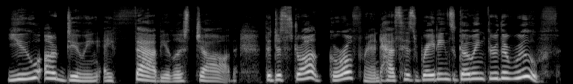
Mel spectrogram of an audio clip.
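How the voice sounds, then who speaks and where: Woman putting on a loud pushy campaign manager. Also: medium pitch, lively intonation, unhurried, no echo, studio quality, natural voice. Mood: gushing. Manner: loud, gushing and dismissive.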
